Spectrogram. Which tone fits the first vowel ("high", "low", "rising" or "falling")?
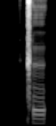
high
